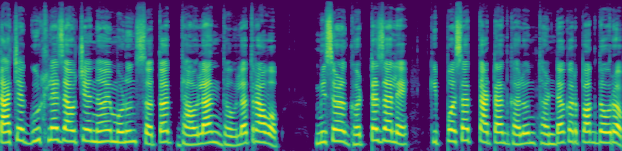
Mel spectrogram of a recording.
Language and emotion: Goan Konkani, neutral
